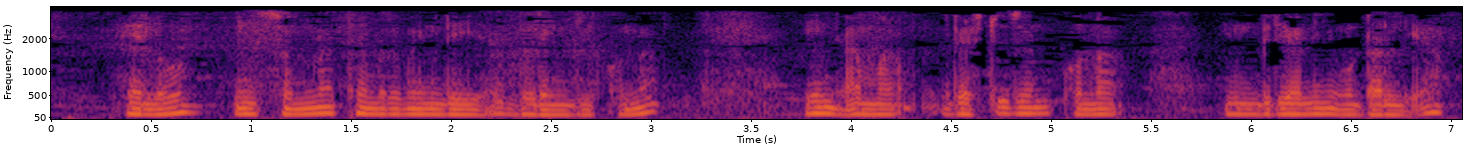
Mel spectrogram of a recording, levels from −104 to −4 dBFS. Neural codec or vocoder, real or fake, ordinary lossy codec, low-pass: none; real; MP3, 16 kbps; 3.6 kHz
